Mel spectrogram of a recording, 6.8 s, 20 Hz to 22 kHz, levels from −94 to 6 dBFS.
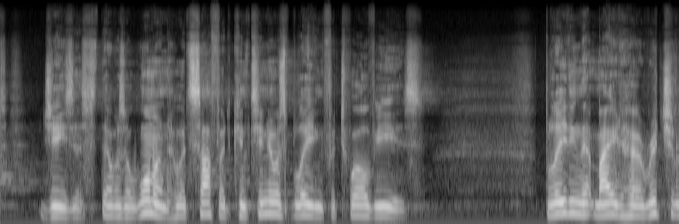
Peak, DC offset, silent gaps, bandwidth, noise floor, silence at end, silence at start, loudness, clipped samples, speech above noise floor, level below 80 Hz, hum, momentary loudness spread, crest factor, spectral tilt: -2 dBFS; under 0.1%; none; 19.5 kHz; -50 dBFS; 0 s; 0 s; -20 LUFS; under 0.1%; 30 dB; -64 dBFS; none; 10 LU; 20 dB; -3 dB/octave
